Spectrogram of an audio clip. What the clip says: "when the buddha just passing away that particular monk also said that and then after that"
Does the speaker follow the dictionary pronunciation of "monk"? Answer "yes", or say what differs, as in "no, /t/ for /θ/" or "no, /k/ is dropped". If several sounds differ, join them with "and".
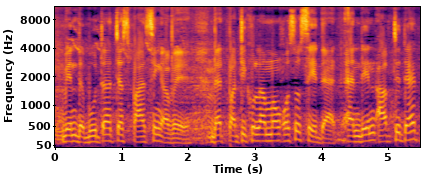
no, /k/ is dropped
